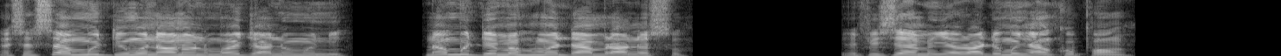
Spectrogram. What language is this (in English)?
Akan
